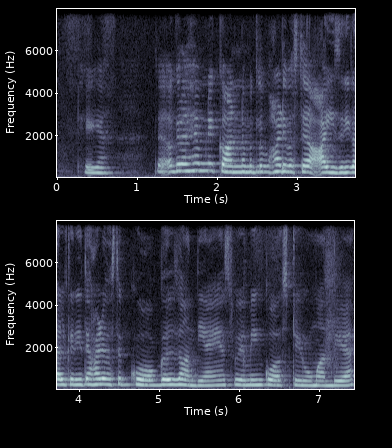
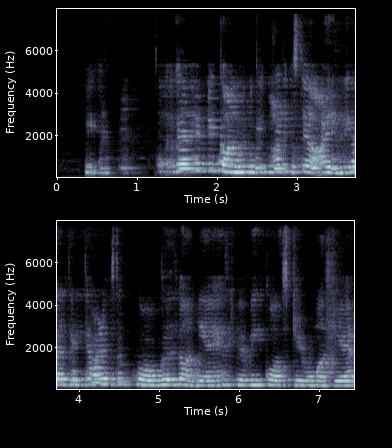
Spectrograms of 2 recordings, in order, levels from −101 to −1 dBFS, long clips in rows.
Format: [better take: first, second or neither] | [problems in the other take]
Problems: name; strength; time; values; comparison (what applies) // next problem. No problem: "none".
first | noise reduction (neural mask model DeepFilterNet 3)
